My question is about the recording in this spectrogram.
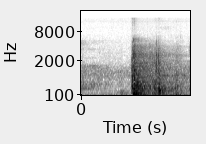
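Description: The rear crew-cab door of a 2018 Ram 2500 pickup is unlatched and pulled open, with a sudden clack of the latch about a second in. It is followed by about a second of lower-level mechanical noise as the door swings and the power running board extends.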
